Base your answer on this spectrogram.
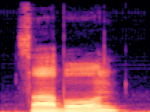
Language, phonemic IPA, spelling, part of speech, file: Arabic, /sˤaː.buːn/, صابون, noun, Ar-صابون.ogg
- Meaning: soap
